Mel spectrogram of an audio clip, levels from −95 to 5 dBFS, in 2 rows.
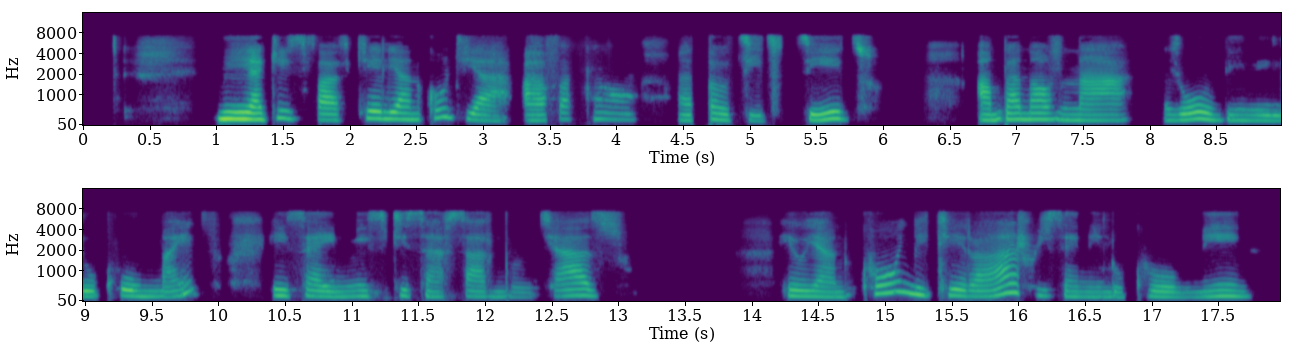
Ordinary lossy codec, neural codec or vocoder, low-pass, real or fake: MP3, 64 kbps; codec, 16 kHz, 1 kbps, X-Codec, HuBERT features, trained on balanced general audio; 7.2 kHz; fake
